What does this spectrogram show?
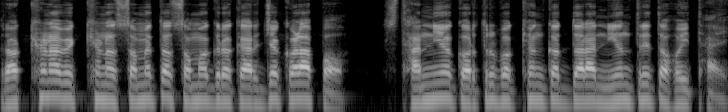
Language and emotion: Odia, neutral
